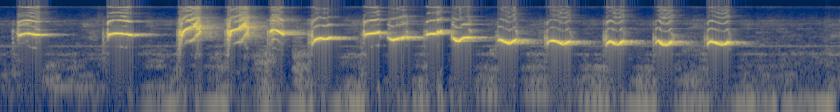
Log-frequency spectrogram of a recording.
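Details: Greater green leafbird song meant to provoke a rival leafbird into answering: sustained high whistles, then a fast, regular string of downward-slurred whistled notes repeated about four times per second, with soft low knocking underneath.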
